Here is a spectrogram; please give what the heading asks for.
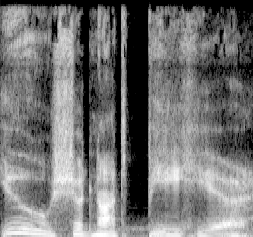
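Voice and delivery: rasping voice, very slow and drawn out. Game master voicing a female figure answering the player's character, raspy voice. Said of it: "a raspy voice kind of responds to you".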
